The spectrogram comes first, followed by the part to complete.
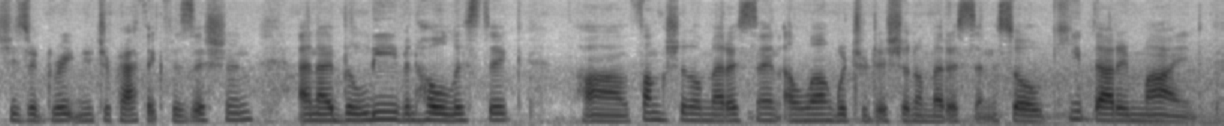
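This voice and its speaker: Spoken at a fairly quick pace with monotone, flat intonation, the voice carries a Somali accent. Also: woman, fairly low pitch for a woman. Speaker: physician. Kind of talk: live stream health talk. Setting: outdoors in backyard. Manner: hesitant, many fillers.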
